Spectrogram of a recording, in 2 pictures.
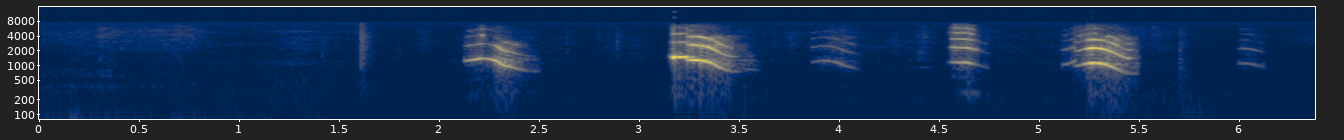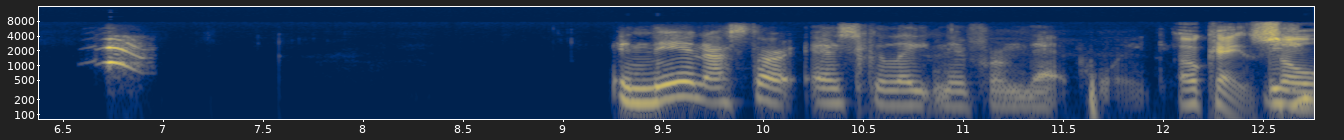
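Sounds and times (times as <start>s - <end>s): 
imitated calf and cow calls: 3.2s - 5.5s, 6.6s - 7.0s
speech: 9.3s - 12.7s.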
